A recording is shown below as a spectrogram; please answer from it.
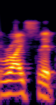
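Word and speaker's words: Ruislip: Greenwich as well, like Or you get rice slip, which is spelt Rui slip.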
